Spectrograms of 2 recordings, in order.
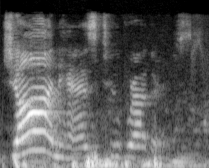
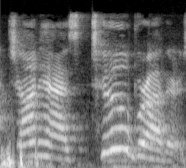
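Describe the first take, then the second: First: The stress is on John. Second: The stress is on two.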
